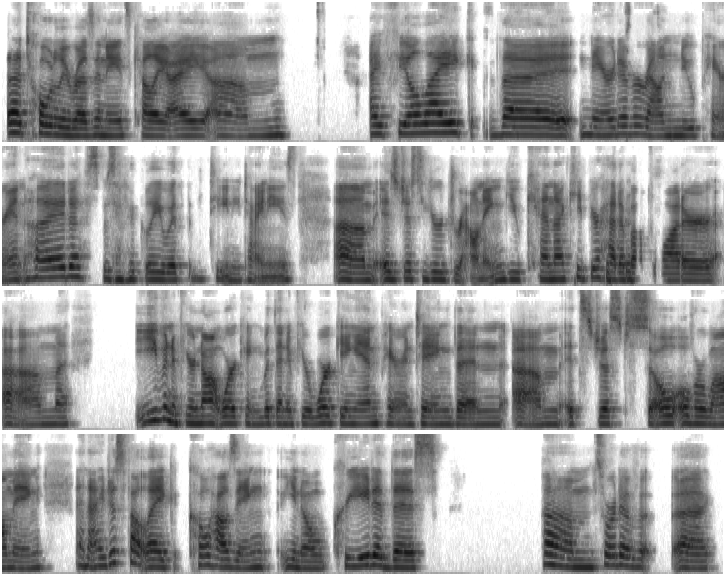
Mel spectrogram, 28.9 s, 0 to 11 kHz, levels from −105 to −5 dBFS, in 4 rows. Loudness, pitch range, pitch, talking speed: -23 LUFS, 170-195 Hz, 180 Hz, 135 wpm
